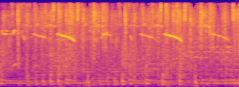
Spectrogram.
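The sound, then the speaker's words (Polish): Horse hooves clip-clop in a steady, quick rhythm over a low droning tone with faint high chirping whistles in the background. “To taki dźwięk kopyt końskich.”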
